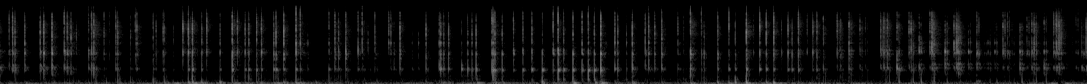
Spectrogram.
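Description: Long nails tap and scratch the metal body of a blue and green aerosol shaving foam can, held horizontally and upright near the microphone. Quick, rapid taps make a dense run of bright, dry clicks with a faint metallic ping around 1.6 kHz and almost no ring. Scratchy textures sit between the taps throughout.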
